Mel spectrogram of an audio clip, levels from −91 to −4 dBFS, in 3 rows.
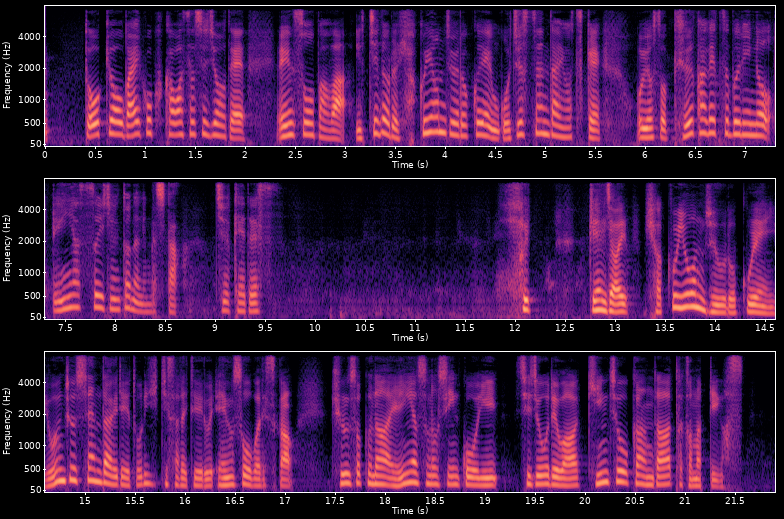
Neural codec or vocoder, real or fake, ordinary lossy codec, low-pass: codec, 16 kHz, 1 kbps, FunCodec, trained on Chinese and English, 50 frames a second; fake; MP3, 64 kbps; 7.2 kHz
